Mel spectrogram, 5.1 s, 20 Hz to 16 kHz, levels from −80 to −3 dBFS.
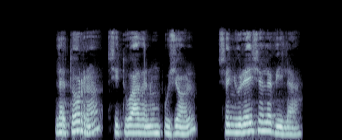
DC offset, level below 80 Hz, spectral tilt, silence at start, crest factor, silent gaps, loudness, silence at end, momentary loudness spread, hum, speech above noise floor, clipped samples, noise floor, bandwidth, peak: under 0.1%; -54 dBFS; -5.5 dB/octave; 0.8 s; 18 dB; 1.55-1.61 s, 2.96-3.27 s; -19 LUFS; 0.6 s; 10 LU; none; over 72 dB; under 0.1%; under -90 dBFS; 8.2 kHz; -2 dBFS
